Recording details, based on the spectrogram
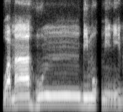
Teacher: mim sukun itu keluarnya dari dua bibir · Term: ikhfa syafawi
